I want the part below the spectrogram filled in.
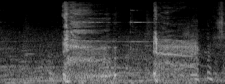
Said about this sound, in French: Attendez comment je tousse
